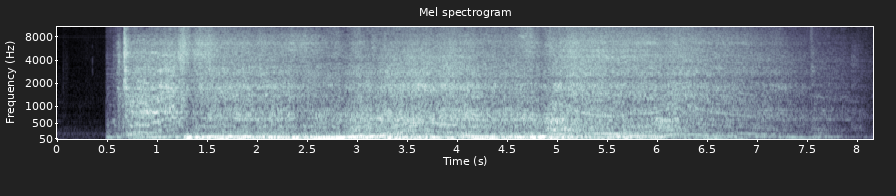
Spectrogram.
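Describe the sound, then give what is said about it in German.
A BMW M8 E31 V12 car engine cranks and catches, then settles into a loud, steady running rumble with a few throttle blips, with no talking, fading slightly at the end. “Schon allein wegen dem Motorsound, dem wir jetzt mal kurz lauschen.”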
